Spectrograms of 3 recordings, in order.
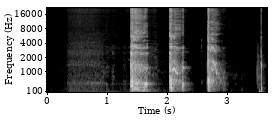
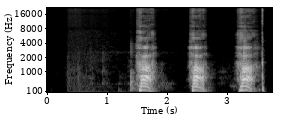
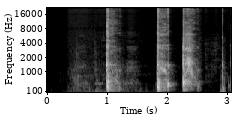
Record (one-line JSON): {"three_cough_length": "3.7 s", "three_cough_amplitude": 32768, "three_cough_signal_mean_std_ratio": 0.32, "exhalation_length": "3.8 s", "exhalation_amplitude": 32046, "exhalation_signal_mean_std_ratio": 0.35, "cough_length": "3.1 s", "cough_amplitude": 31986, "cough_signal_mean_std_ratio": 0.29, "survey_phase": "beta (2021-08-13 to 2022-03-07)", "age": "45-64", "gender": "Male", "wearing_mask": "No", "symptom_cough_any": true, "symptom_runny_or_blocked_nose": true, "symptom_sore_throat": true, "symptom_headache": true, "symptom_loss_of_taste": true, "symptom_onset": "5 days", "smoker_status": "Never smoked", "respiratory_condition_asthma": false, "respiratory_condition_other": false, "recruitment_source": "Test and Trace", "submission_delay": "1 day", "covid_test_result": "Positive", "covid_test_method": "RT-qPCR", "covid_ct_value": 19.9, "covid_ct_gene": "N gene"}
